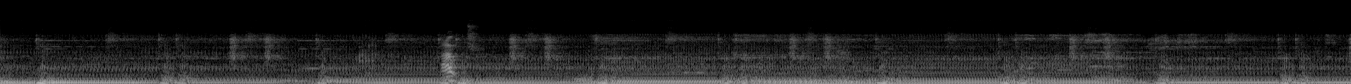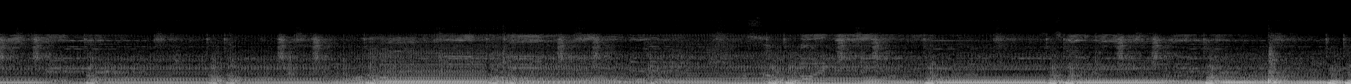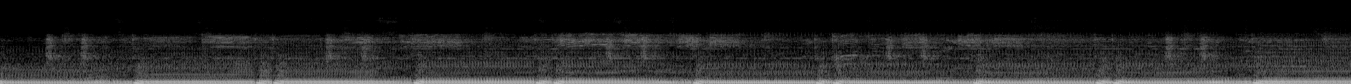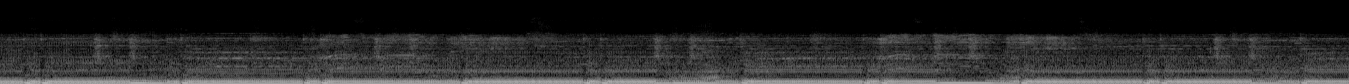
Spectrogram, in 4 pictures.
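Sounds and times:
deep bass music from subwoofers: 0:00.0 - 0:54.0.

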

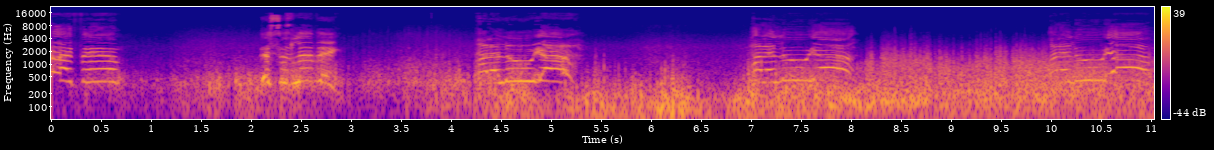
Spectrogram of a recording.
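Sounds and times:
ocean surf: 0:00.0 - 0:11.0
wind buffeting microphone: 0:00.0 - 0:11.0.

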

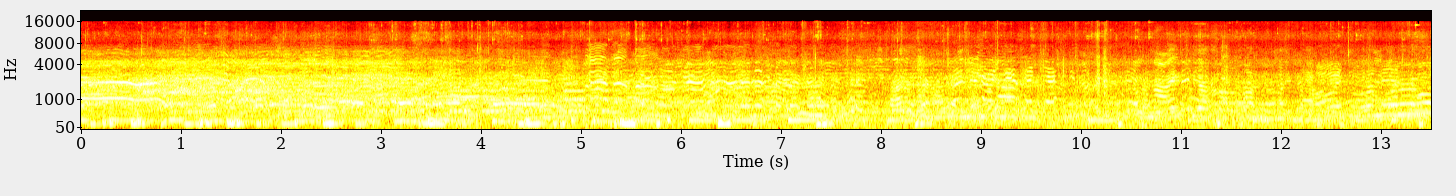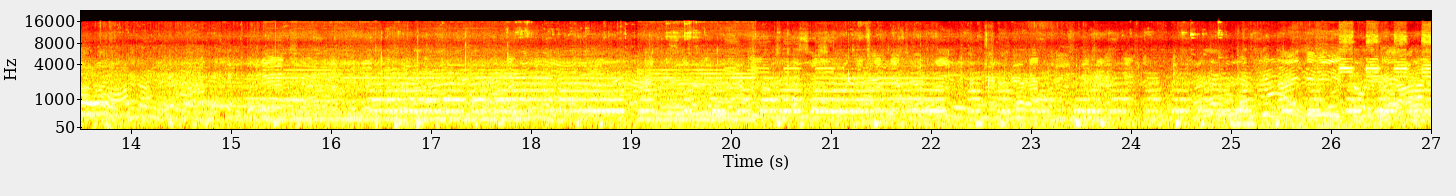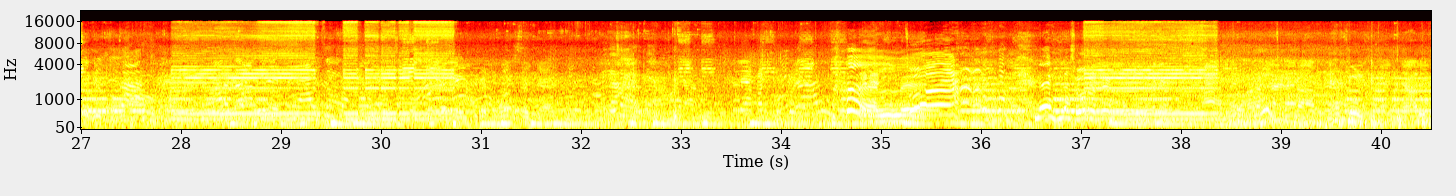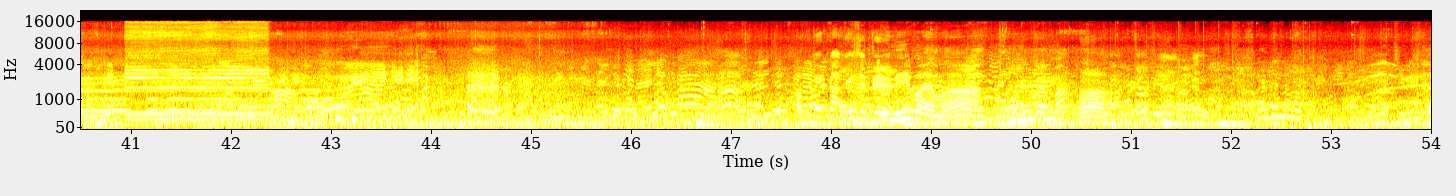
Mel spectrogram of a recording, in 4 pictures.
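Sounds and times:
crowd talking and calling out: 0:00.0 - 0:54.0
vehicle horn blast: 0:15.4 - 0:25.0, 0:25.9 - 0:30.8, 0:35.8 - 0:42.8.

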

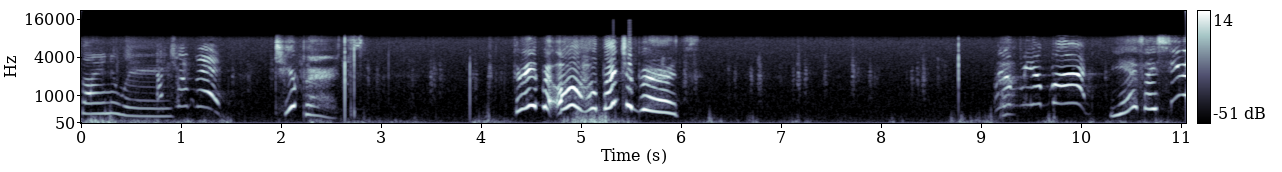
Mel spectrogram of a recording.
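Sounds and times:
faint ticks and clicks: 0:00.9 - 0:04.5, 0:06.0 - 0:08.9.

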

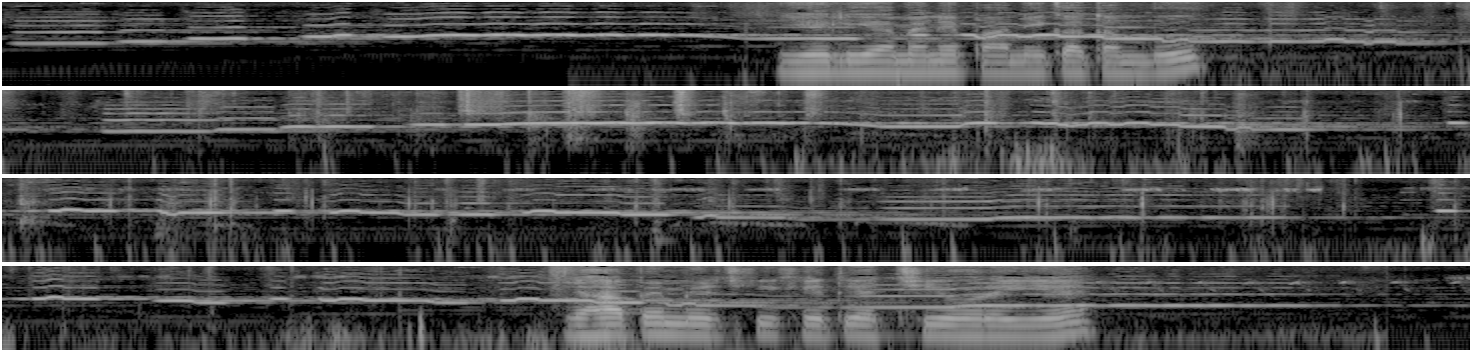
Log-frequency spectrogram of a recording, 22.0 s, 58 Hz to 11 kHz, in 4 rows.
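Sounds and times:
slow flute melody: 0:00.0 - 0:22.0.

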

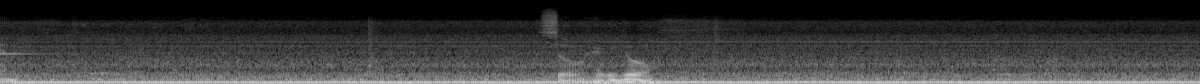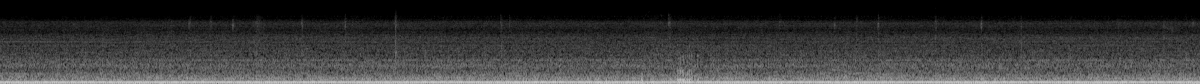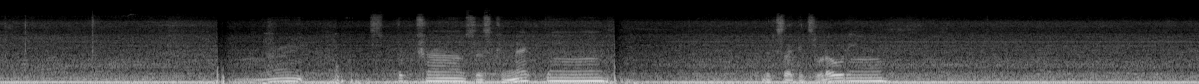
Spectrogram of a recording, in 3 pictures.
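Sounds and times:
loud low machinery hum: 0:00.0 - 0:35.9.

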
